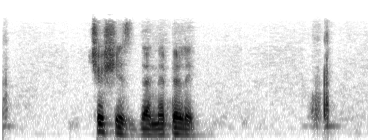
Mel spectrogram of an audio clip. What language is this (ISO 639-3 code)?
ces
